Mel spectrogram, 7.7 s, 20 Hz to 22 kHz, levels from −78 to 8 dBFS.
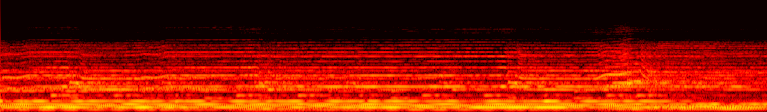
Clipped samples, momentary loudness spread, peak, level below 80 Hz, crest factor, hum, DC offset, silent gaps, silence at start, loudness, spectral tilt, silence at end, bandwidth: under 0.1%; 3 LU; -10 dBFS; -66 dBFS; 12 dB; none; under 0.1%; none; 0 s; -22 LUFS; -8 dB/octave; 0 s; 8 kHz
